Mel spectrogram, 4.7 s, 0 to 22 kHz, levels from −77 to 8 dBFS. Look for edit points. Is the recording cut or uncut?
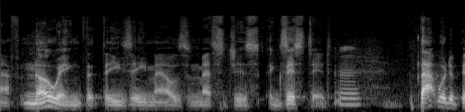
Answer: cut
